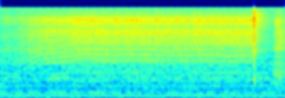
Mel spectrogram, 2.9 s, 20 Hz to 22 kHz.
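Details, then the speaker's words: Vintage Sony TCD-D3 DAT Walkman being overhauled, AMS track search tested. Thin steady high-pitched whir of fast tape spooling, then a soft click as it stops: search works normally. "let's try AMS uh where's AMS on the front on here see if it finds the next"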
